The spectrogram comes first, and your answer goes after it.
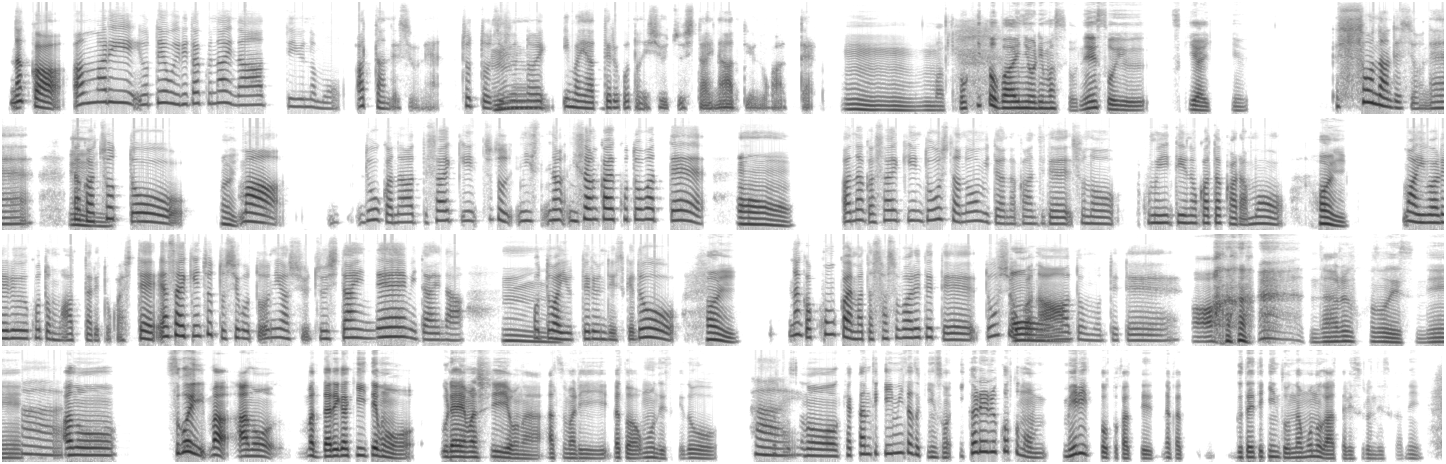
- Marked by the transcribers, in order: distorted speech; chuckle
- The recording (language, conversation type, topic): Japanese, advice, 人付き合いを減らすべきか、それとも関係を続けるべきか迷っているのですが、どう判断すればよいですか？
